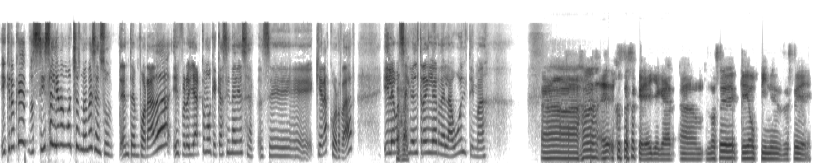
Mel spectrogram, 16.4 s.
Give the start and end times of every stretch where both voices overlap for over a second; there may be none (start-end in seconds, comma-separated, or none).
none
